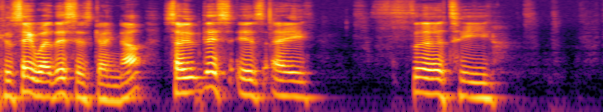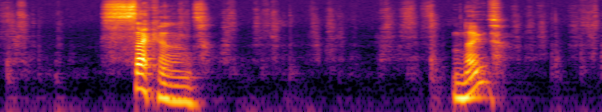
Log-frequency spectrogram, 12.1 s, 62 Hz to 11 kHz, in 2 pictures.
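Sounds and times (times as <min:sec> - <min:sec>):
marker scratching on whiteboard: 0:03.5 - 0:04.4, 0:05.1 - 0:12.0.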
